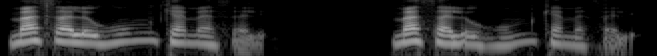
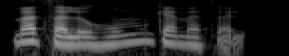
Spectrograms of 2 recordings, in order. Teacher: G'unna ham yo'q, nima ham yo'q oddiy, ochiq, aniq talaffuz qilgan maaluhum kamali.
